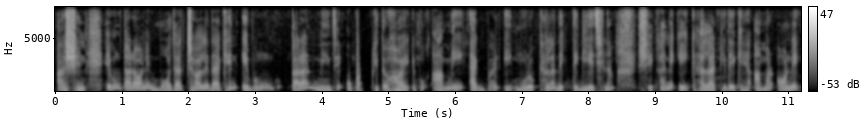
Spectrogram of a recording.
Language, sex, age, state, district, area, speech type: Bengali, female, 18-30, West Bengal, Bankura, urban, spontaneous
